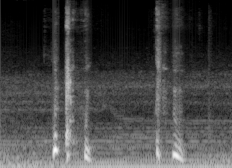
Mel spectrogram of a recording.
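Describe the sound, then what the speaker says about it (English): A few short coughs and throat-clearing bursts from a person at a tabletop Dungeons & Dragons session, close and fairly quiet, spaced irregularly over a faint background. "Sorry for my coughing."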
